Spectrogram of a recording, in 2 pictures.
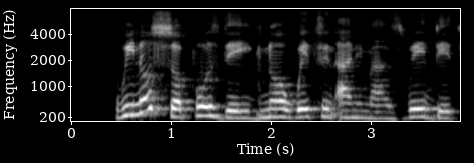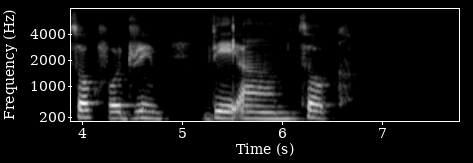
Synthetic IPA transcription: winosɔpozdeiɡnɔwetĩnʔanimalzwedetʰɔkfɔdɹĩm | deʔamtʰɔk

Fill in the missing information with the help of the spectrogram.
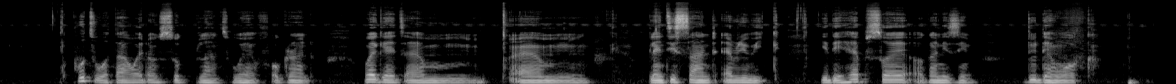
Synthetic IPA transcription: pʰutwɔtawɛdõnsuk̚plãntwɛfɔɡɹãnd | wɛɡɛtɛ | ɛm | plɛ̃ntisãndɛ̰vɹiwikideɦɛlpsɔʔɔ̰ɡanizĩm | dudɛ̃mwɔk

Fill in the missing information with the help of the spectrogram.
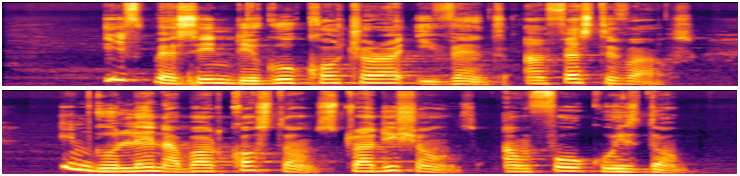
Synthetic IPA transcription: ifpɛsĩndeɡokʰɔlt͡ʃɔɹalivɛ̃ntãnfɛstiva̰ls | ĩmɡolɛ̃nabaʊtkʰɔstɔ̃mstɹadiʃɔ̃nsãnfokwisdɔ̰̃m

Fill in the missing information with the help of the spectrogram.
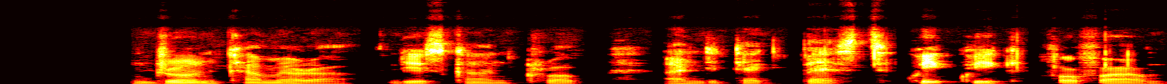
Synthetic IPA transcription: dɹɔ̃nkʰamɛɹa | diskʰãntkʰɹɔp̚ãnditʰɛk̚t̚pʰɛstkʰwikʰːwikfɔfam

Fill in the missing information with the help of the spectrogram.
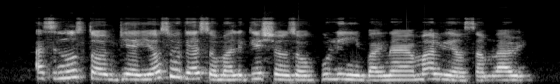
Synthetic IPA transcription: asinũstɔbiɛiɔsoɡɛtsɔ̃maleɡeʃɔ̃nsɔfbulĩĩbanaɾamaliãnsãmlaɾi

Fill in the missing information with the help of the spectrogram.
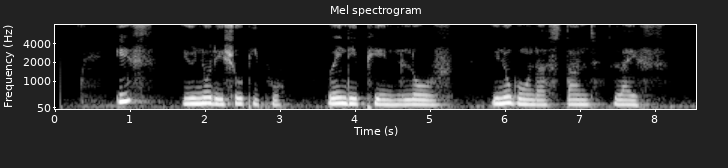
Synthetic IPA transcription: ʔif | junodeʃopʰipʰɔ | wɛ̃ndepʰɛ̃nlɔv | junoɡoɔ̃ndəstãnd | lajf

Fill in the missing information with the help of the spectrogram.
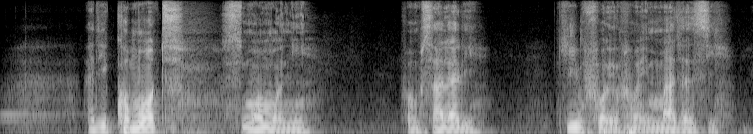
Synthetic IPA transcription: adikʰɔmɔtsimɔmɔni | fɹɔ̃msalaɾi | kʰimfɔfɔ̃mḭ̃nmad͡ʒasi

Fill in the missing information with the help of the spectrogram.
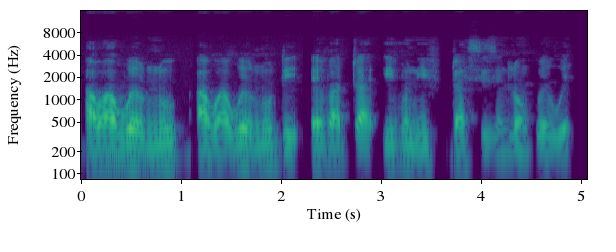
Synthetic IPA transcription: awawɛnũawawɛnũdeɛvadɾaivũnifdɾajsizĩnlɔ̃ɡɛwɛ

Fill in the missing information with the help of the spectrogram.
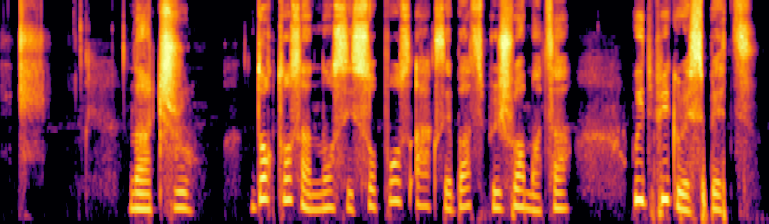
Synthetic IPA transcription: natɹu | dɔk̚tʰɔsãnɔsisɔposaksebatspiɾit͡ʃualmatʰa | widbiɡɹɛspɛk̚t

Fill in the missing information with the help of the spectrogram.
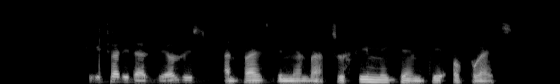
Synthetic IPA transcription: spiɹit͡ʃualidazdeɔlwez | advaɪsdəmɛ̃mbə̰tʰufimek̚dɛ̃mdeʔɔpɹaɪt

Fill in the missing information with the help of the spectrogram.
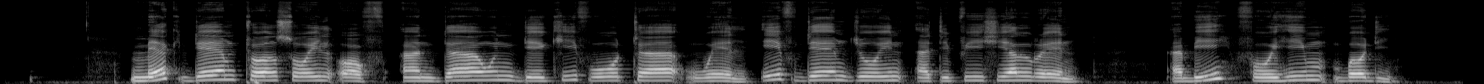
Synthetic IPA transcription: mɛkdɛmtʰɔnsɔjlɔf | andawndekʰifwɔtawɛlifdɛmd͡ʒɔinatifiʃialɾɛn | ʔabifɔɦimbɔdi

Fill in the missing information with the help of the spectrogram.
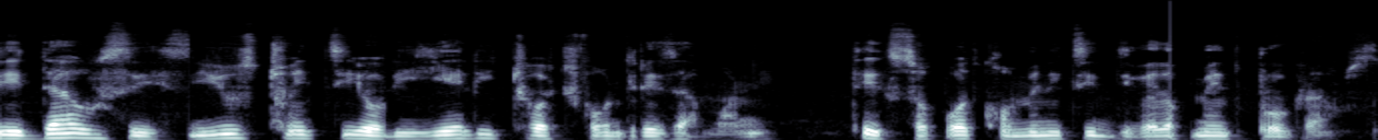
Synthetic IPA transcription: didausisjustʰwɛ̃ntʰiɔvdijɛlit͡ʃɔt͡ʃfɔ̃ndɾezama̰ni | tʰeksɔpʰɔtkʰɔmjunitʰidivɛlɔpmɛ̃ntpɹoɡɹã̰ms

